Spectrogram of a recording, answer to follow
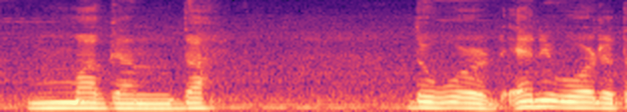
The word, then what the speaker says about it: maganda: the excuse me please third syllable has the accent maganda that's how you pronounce it when you say the accent is there that's how you will pronounce maganda the word any word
